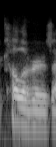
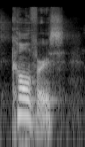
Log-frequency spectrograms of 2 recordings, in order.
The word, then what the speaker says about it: Culver's: Well, I would have enough to go to like a Culliver's afterwards, so I guess that's what. – You keep saying Culliver's. It's Culver's. There's no third. It's a two-syllable word.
